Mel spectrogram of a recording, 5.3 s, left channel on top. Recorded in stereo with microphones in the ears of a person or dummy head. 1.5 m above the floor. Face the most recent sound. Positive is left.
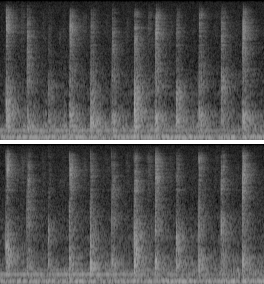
turn(degrees=-55)  # may be behind; listen again after turning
